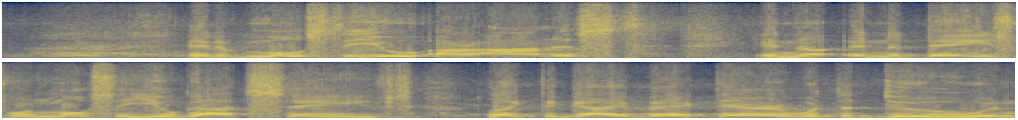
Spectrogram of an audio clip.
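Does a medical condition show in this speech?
No.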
